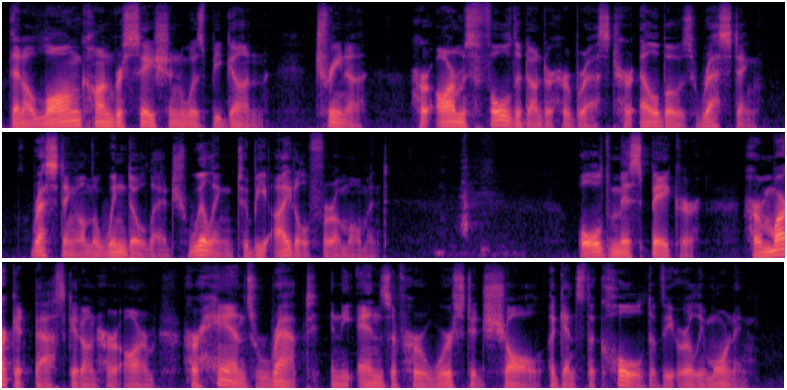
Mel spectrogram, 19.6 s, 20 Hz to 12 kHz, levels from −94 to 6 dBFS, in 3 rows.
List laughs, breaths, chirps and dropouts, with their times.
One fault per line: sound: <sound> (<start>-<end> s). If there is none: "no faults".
sound: laugh (10.1-10.9 s)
